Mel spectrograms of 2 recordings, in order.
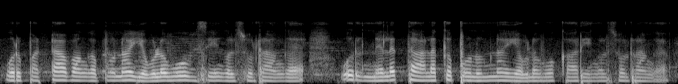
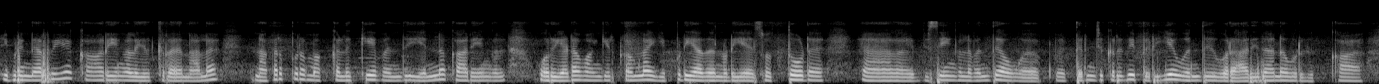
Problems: background conversations at intervals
